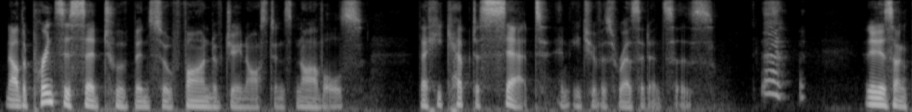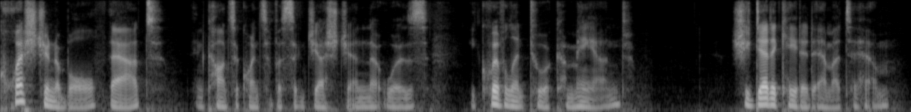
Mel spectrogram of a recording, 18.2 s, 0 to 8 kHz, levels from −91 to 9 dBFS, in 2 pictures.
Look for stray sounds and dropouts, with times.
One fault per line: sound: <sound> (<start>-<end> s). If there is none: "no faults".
sound: laugh (7.6-8.1 s)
